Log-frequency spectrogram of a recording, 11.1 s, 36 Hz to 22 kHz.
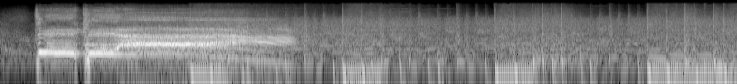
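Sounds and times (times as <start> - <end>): low thumping music: 2.7 - 11.0.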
